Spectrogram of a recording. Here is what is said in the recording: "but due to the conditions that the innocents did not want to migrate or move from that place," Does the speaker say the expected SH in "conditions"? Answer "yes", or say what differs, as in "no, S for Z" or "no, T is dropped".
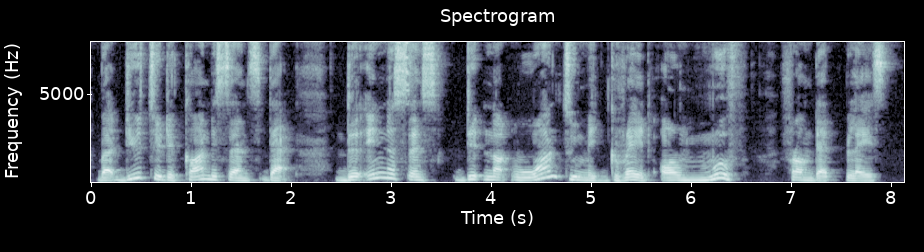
no, S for SH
